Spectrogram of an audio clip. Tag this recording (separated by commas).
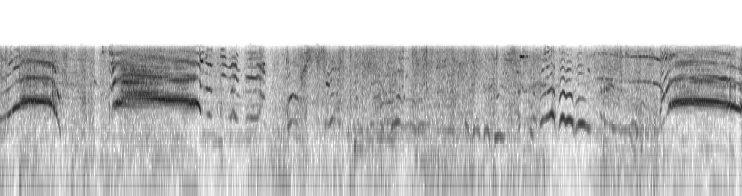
Speech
